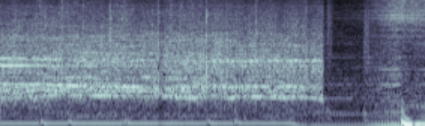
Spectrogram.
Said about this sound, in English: Yeah, round of applause.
